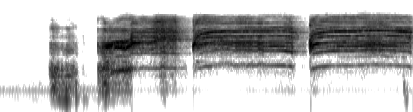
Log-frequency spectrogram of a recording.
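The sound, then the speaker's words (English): A man imitates a pig, starting with a short snorting grunt and then letting out three long, loud, high-pitched squeals in quick succession, with no other sounds. “Squeal like a pig.”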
